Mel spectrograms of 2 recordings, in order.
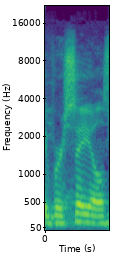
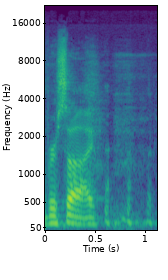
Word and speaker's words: Versailles: I thought we said The same way we say Versailles rather than Versailles.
